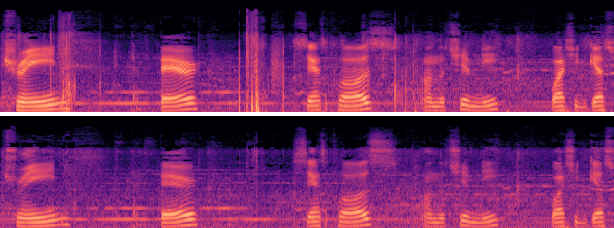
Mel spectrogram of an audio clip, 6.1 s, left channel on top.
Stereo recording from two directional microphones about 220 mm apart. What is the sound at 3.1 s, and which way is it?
Speech, 10° right (ahead or behind).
